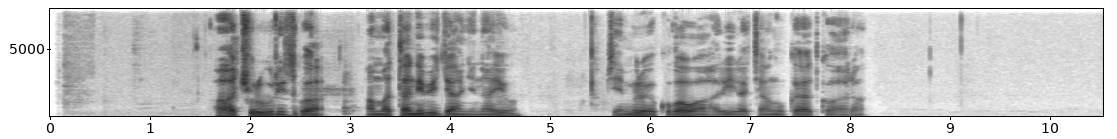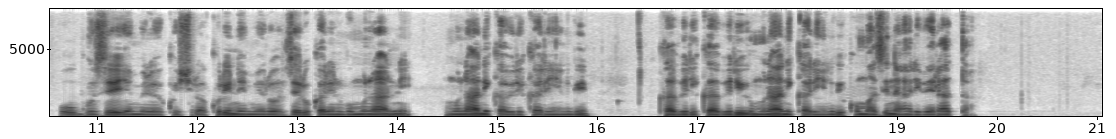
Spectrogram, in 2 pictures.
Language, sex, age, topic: Kinyarwanda, male, 25-35, finance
